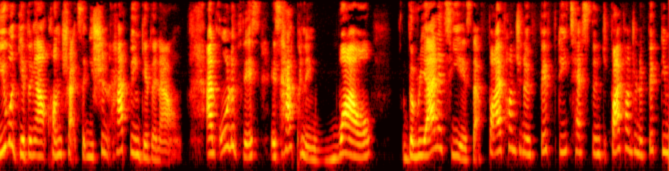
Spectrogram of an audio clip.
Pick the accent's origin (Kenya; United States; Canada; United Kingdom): United Kingdom; we as the British public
